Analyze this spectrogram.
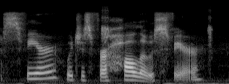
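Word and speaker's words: sphère: So it's like listen, you take the word fair. Fair. And you put the sound air and devant, so it means devant, before.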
